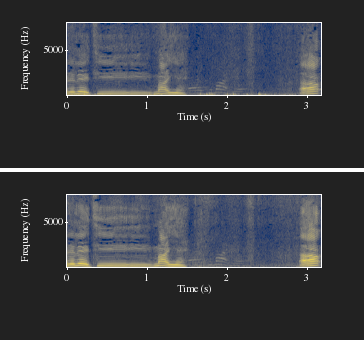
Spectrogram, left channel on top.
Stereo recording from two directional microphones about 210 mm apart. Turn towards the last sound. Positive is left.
turn(degrees=-15)  # may be behind; listen again after turning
